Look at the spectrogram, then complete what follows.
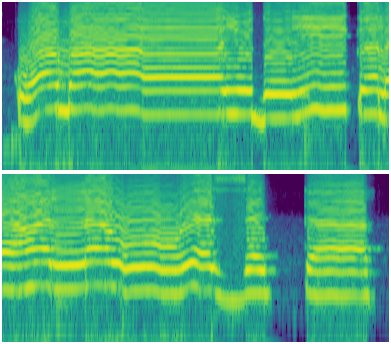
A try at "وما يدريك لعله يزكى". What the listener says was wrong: ঠিক আছে, মানে ওয়ামা মায় অত টান হবে না, কারণ মাদ্দা না, মানে হ্যাঁ হরফে মাদ্দা আছে, উপরে ইয়ে নাই, কিন্তু অত টানা যাবে না।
